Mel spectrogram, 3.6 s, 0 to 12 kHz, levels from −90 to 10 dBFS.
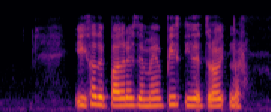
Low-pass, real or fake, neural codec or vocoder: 7.2 kHz; fake; codec, 16 kHz, 4 kbps, FunCodec, trained on LibriTTS, 50 frames a second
